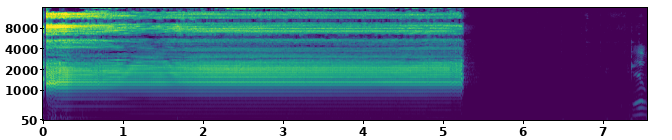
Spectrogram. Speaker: this one's actually one of the loudest ones I have in my collection you can hear this one really far away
